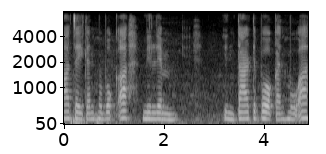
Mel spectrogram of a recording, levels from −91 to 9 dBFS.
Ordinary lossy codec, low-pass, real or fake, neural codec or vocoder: none; 7.2 kHz; real; none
